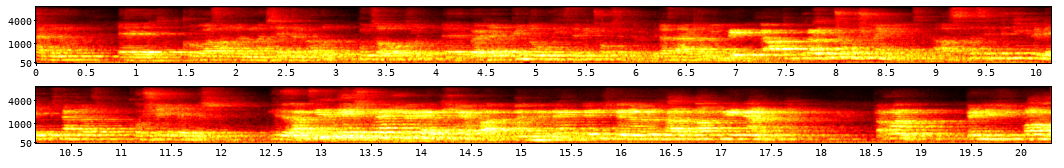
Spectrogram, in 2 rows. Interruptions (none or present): present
